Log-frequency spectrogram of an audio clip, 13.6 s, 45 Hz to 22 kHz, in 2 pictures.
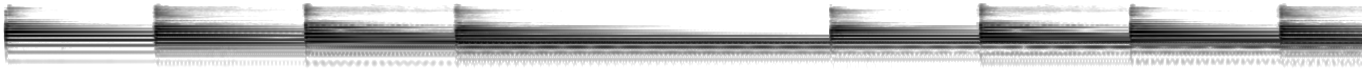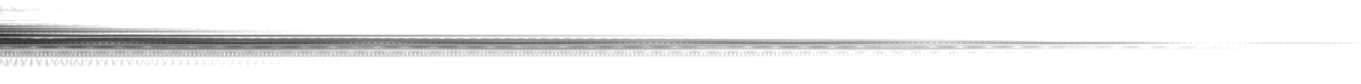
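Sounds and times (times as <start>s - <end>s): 
melody clock chimes: 0.0s - 9.9s.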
